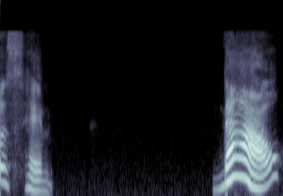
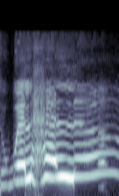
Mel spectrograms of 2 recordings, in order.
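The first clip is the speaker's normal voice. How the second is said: high, loud, long-drawn owl greeting; wailing storybook owl; hooting owl; 6 semitones higher, 8 dB louder, slower than usual. Acted. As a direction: stretch the second word out like a hoot. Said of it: "the owl comes down and says".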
